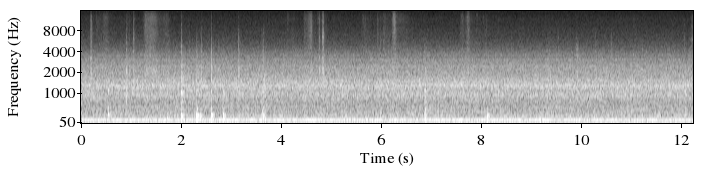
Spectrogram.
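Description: A few small sharp clicks from a hand cutting tool being squeezed, four close together about two to three seconds in and another about eight seconds in, over a steady low hum.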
